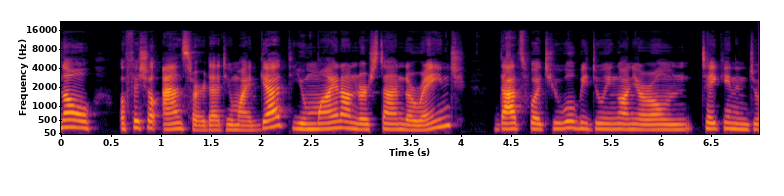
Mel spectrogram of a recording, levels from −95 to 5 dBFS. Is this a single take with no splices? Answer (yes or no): yes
